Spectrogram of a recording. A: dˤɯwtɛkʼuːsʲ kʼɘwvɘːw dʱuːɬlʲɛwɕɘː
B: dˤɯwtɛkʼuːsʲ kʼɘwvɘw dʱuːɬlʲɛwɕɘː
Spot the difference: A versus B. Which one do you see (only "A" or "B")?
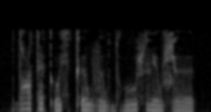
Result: B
